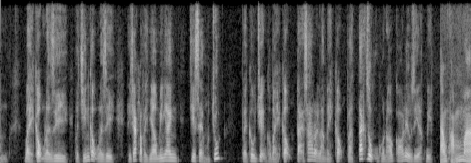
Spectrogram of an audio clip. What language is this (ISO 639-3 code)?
vie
